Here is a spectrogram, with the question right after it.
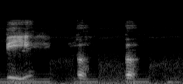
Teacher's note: when you pronounce a b the vibration happens here in your throat it's a voiced sound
